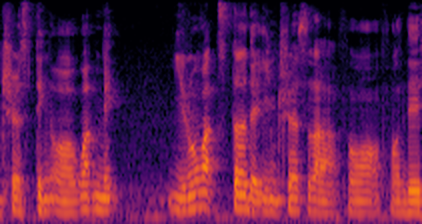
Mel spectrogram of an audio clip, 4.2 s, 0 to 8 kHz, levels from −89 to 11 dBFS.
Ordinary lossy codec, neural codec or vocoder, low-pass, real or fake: none; none; none; real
